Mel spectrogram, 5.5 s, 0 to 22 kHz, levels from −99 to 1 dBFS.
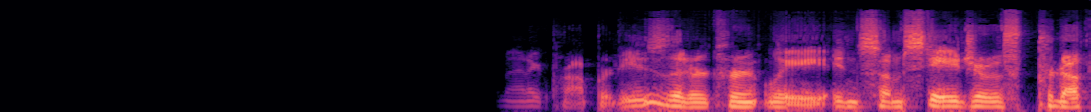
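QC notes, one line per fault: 1.76 s to the end: adaptive stream at a lower bitrate. At 1.76 s the speech quality drops suddenly, with no gap. Codec artefacts rise. The player has switched to a lower-bitrate version of the stream. The sound fits a step from Opus at 64 kbit/s down to 16 kbit/s. The reduced quality lasts to the end, also under the fade-in from around 2.5 s to 3.83 s.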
